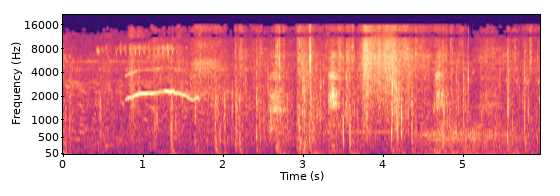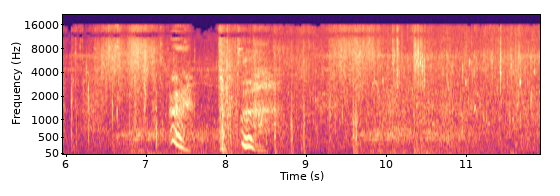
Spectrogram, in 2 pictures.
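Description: Footsteps crunch on dry grass and earth.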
